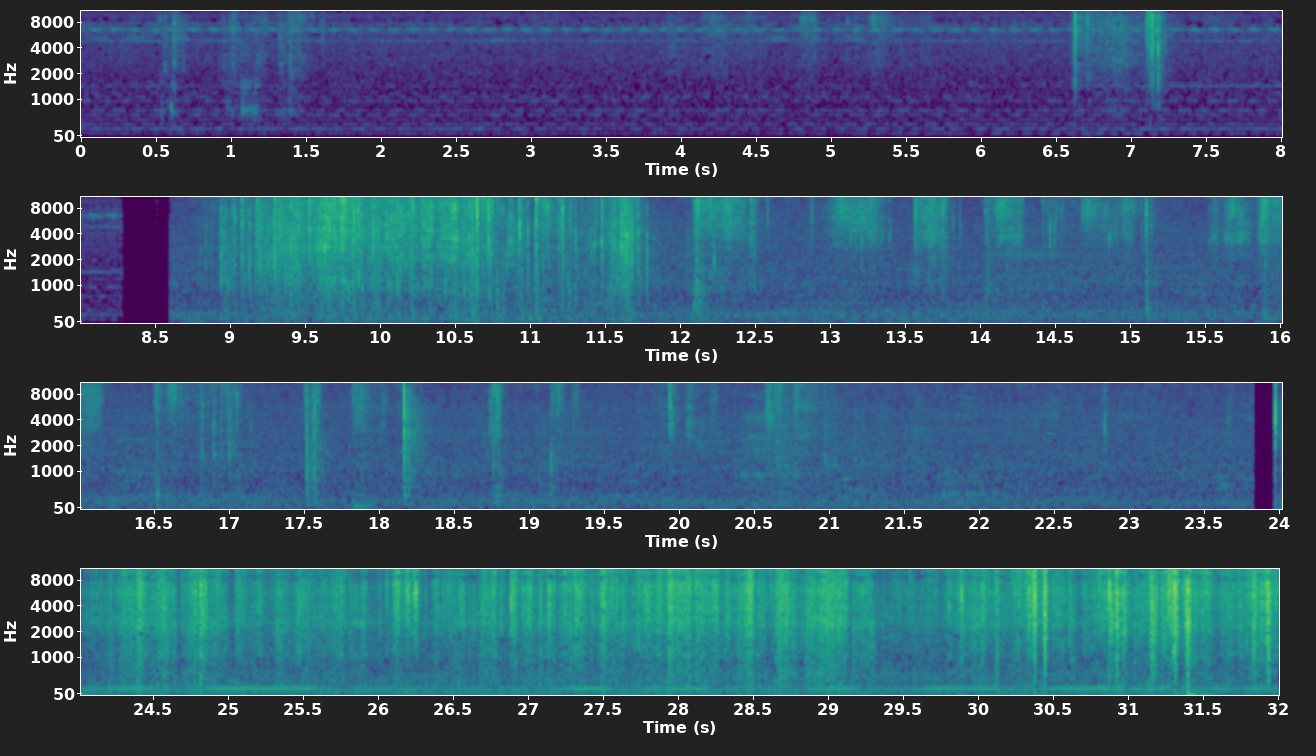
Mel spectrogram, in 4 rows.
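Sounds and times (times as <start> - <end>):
plastic packaging crinkling: 8.6 - 12.6, 24.0 - 32.0.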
